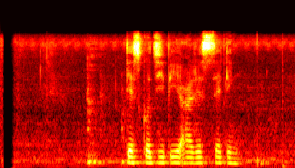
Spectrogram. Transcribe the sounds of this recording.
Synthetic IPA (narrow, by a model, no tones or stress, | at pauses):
t̪eskod͡zipiaresːekiŋ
